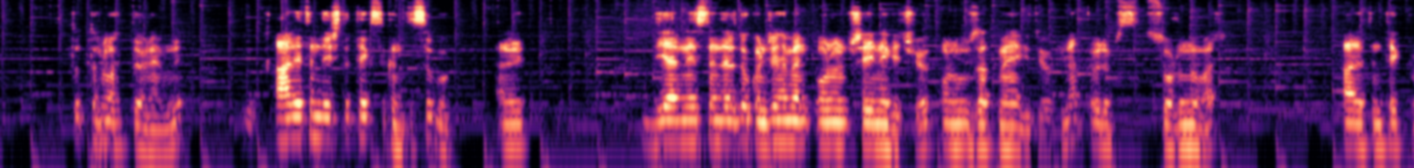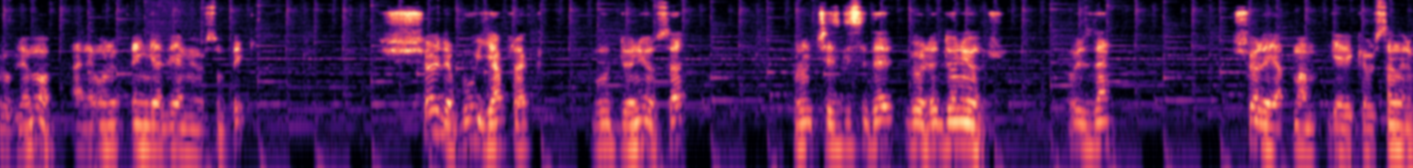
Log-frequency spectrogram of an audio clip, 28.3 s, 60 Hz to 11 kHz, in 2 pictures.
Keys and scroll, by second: 10.9 space.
